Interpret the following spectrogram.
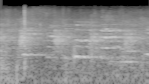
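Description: Boxing gloves striking, with two sharp hits near the start, over background voices in the gym.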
